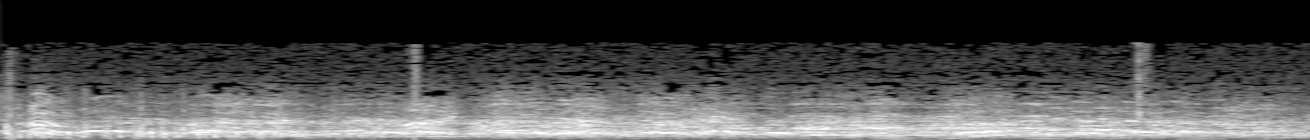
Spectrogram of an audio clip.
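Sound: crowd shouting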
